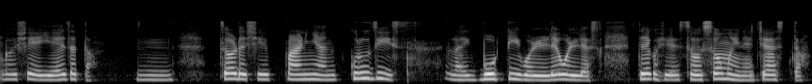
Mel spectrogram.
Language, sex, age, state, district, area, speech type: Goan Konkani, female, 18-30, Goa, Pernem, rural, spontaneous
